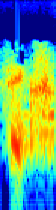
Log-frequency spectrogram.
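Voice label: "6", English speech; Digits; Allied Flight; DCS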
